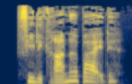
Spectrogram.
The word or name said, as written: filigranarbejde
